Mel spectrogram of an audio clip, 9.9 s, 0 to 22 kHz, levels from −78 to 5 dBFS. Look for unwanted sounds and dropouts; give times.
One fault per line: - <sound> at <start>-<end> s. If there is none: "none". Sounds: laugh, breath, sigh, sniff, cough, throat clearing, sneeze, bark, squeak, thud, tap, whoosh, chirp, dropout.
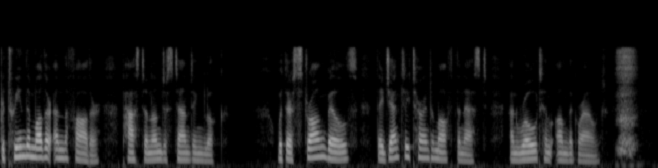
- sniff at 9.2-9.7 s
